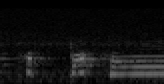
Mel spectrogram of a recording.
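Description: Children mimic a chicken's clucking with their voices, three short clucking calls one after another, the last drawn out, heard fairly close and alone.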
